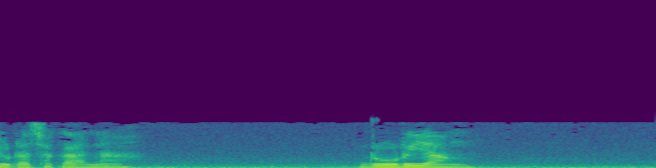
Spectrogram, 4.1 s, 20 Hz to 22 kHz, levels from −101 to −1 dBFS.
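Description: From start to end, the speech carries plainly audible AAC compression, likely from AAC-LC at a low rate fitting about 24 kbps. Nothing survives above 6.4 kHz, so a spectrogram shows a flat ceiling there, and sibilants sound dull, smeared and warbling.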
